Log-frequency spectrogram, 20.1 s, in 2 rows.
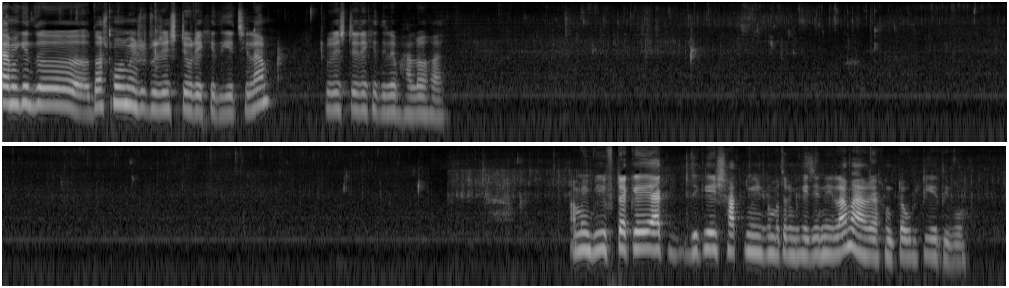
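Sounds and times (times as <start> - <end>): meat sizzling in oil: 4.6 - 20.0.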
